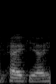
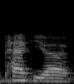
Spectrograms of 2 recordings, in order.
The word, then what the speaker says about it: Pacquiao: yeah because his name his name is pacquiao pat you know what i mean pac p-a-c-q p-a-c-q and p-a-c they have the same pronunciation pac-man and he is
